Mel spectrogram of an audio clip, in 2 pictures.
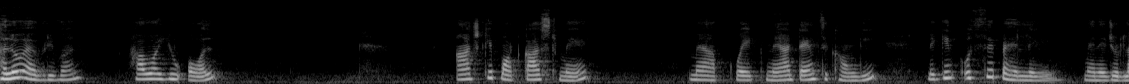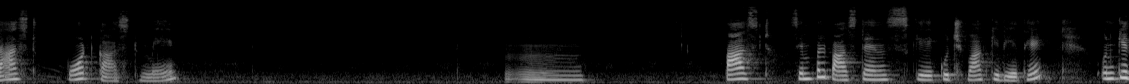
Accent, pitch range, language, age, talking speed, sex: native, 185-255 Hz, Hindi, 20-39, 90 wpm, female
